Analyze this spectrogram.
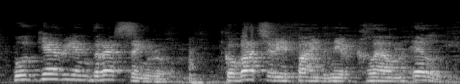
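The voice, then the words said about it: Strong foreign accent. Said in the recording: “His accent hasn't faded much in the 20 years he's been in America.”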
